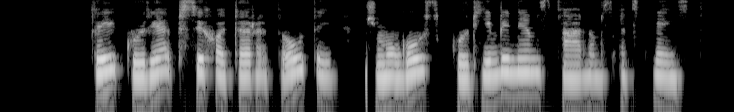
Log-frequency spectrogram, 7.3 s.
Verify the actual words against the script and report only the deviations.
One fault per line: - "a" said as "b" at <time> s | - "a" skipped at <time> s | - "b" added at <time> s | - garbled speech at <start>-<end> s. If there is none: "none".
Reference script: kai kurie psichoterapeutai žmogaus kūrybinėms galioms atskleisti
none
